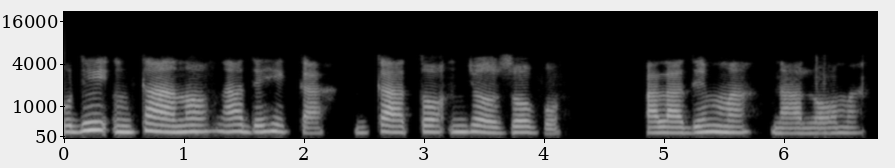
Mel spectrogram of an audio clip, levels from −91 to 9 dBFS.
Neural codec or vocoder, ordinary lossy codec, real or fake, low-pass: codec, 16 kHz in and 24 kHz out, 1 kbps, XY-Tokenizer; none; fake; 5.4 kHz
